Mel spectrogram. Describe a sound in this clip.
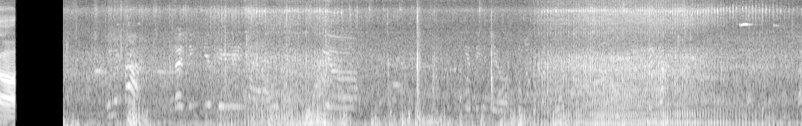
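A motorbike engine rumbles close by.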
